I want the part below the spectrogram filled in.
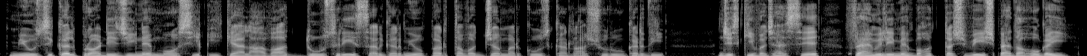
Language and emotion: Urdu, fearful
